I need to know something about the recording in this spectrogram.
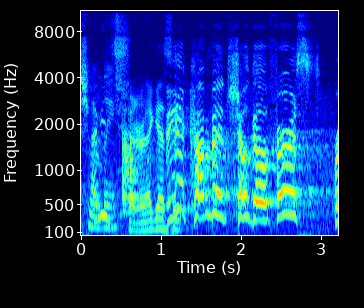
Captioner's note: through megaphone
